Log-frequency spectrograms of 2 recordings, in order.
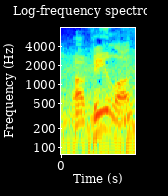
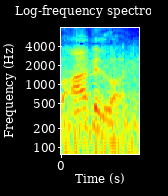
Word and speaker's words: Avila: organization including Pedro Martinez his son and grandson pronounced their last name Avila yeah interestingly mhm and Ralph who is from Cuba still pronounces his name in the original Cuban pronunciation of Aila full count with two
